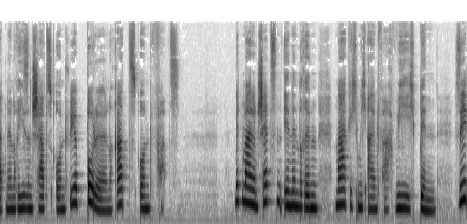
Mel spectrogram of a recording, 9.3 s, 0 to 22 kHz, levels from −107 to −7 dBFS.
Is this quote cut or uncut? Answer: uncut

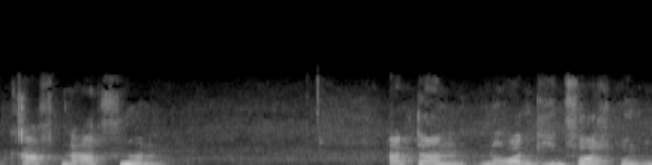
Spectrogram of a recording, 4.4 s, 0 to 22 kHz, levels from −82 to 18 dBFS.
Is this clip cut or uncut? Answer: uncut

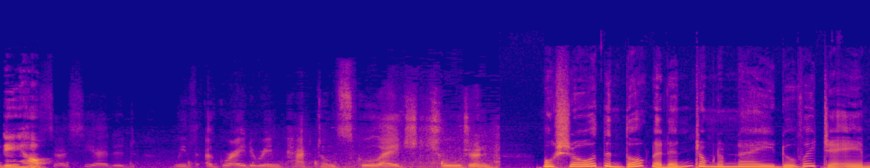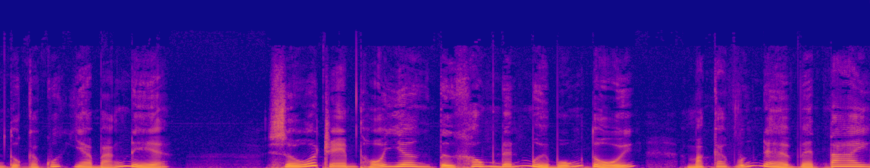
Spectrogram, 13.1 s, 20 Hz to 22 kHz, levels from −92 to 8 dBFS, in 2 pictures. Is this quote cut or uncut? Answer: uncut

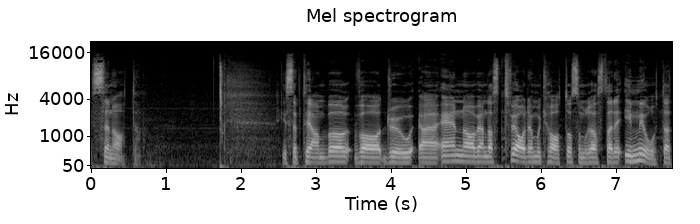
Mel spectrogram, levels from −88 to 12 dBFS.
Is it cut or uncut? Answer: cut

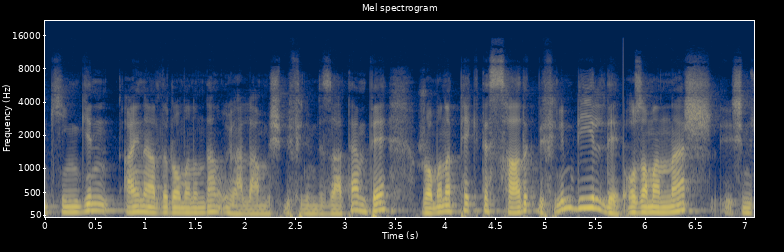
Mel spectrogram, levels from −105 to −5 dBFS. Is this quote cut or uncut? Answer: uncut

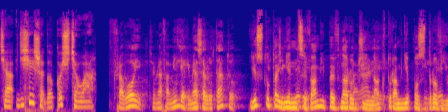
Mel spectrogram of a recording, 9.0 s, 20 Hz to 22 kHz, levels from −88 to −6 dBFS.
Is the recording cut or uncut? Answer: uncut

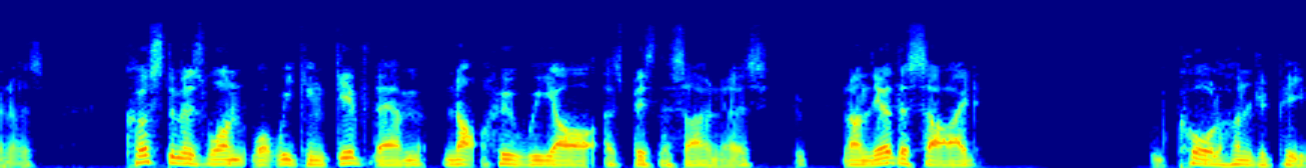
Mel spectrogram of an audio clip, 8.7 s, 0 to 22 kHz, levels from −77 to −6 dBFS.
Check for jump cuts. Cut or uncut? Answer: cut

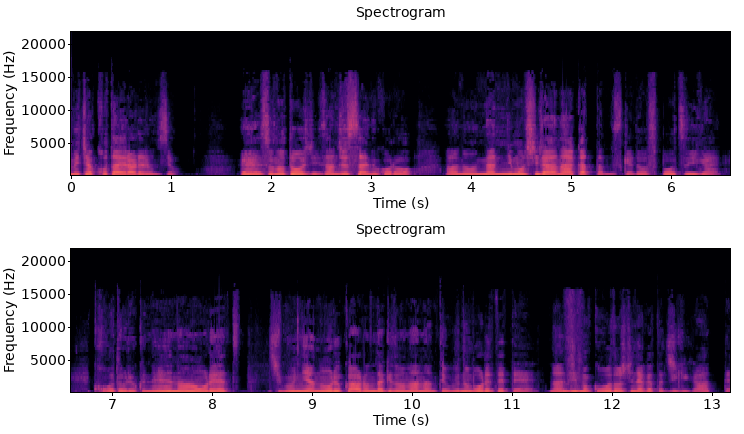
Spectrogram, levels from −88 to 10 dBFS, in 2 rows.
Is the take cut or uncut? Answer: cut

